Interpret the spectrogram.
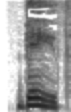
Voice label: "Bathe", English

